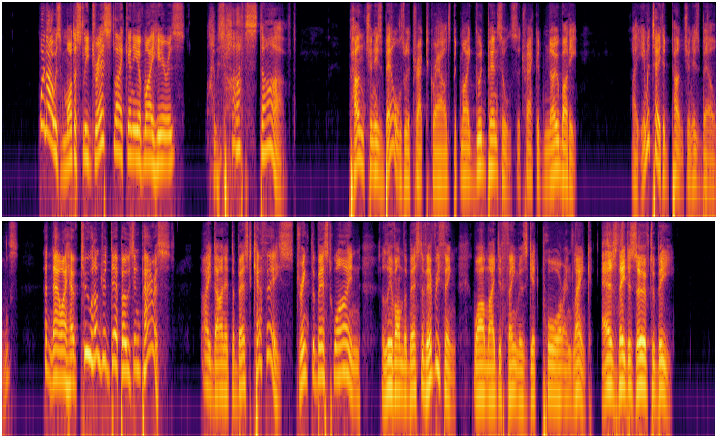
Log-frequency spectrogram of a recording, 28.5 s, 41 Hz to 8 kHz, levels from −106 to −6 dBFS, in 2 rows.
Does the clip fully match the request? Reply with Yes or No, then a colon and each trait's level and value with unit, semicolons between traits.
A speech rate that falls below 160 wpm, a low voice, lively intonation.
Yes: average, 145 wpm; low, 125 Hz; wide, 8.2 semitones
